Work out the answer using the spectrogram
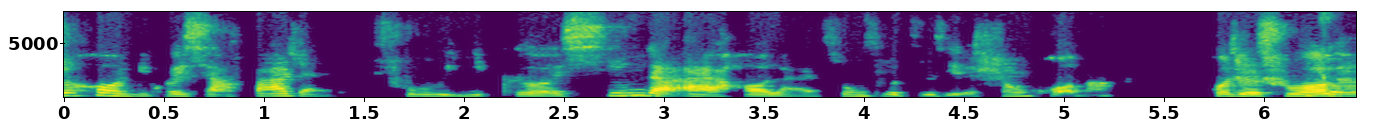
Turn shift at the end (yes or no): no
